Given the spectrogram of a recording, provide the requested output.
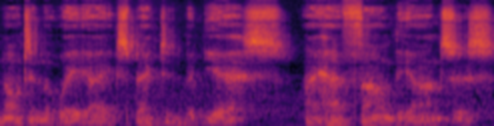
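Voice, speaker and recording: A man's put-on character voice, very deep and low, solemn in tone, at a moderate pace, with clear background noise. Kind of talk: video game dialogue. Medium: video game. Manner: solemn, measured.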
